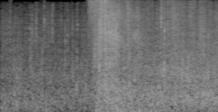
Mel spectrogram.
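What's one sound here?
A heavy thud sounds on landing.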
